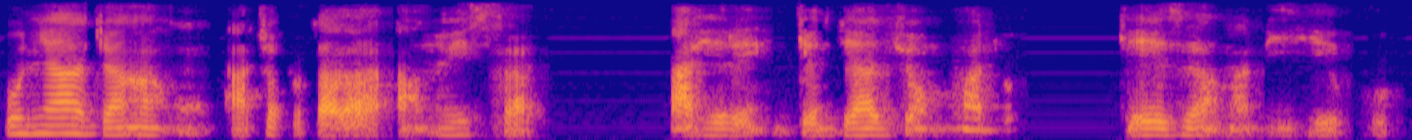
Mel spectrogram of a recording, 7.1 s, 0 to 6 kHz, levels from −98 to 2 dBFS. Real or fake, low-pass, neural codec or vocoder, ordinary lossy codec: fake; 5.4 kHz; vocoder, 22.05 kHz, 80 mel bands, HiFi-GAN; AAC, 24 kbps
